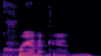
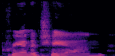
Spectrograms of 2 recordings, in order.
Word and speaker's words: cranachan: So, I'm specifically drawing it is a Scottish dessert called Cranin. I at first pronounced it Cranachan, then I pronounced it Kronakin, and then Jade finally looked it up and it's Cranin, like like Cranin Skywalker.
